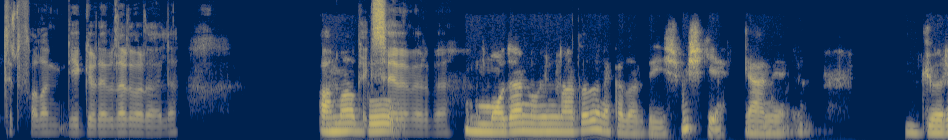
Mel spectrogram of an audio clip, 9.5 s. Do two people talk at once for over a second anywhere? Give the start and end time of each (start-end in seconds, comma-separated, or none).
none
